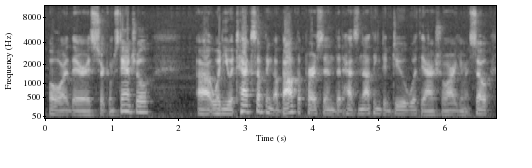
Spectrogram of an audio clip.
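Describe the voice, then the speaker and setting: Casting: a deep-voiced young man teaching a class, relaxed and rambling, lots of ums and self-corrections. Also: a little fast. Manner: casual, rambling, frequent fillers and restarts. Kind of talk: informal classroom lecture.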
